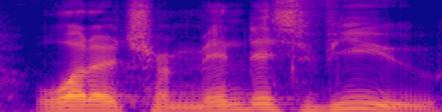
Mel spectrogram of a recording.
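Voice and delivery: mock sarcastic tone. Predicting what colleagues will tweet about the new press box: imitating a sarcastic tweet.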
